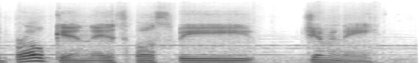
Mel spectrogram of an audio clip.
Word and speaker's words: Jiminy: And the person who's supposed to be broken is supposed to be Jiminy. Even though it's spelled as Gemini, but it's supposed to be a reference to like Jimny Cricket.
